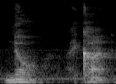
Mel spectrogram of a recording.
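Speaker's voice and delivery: soft, understated plea; retold crying. Storyteller acting out dreading the toilet, softly pleading. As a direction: quietly imitate a tearful refusal. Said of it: "I'm crying".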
